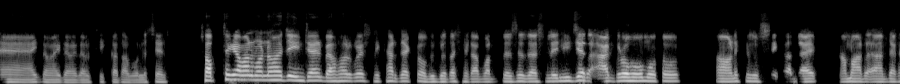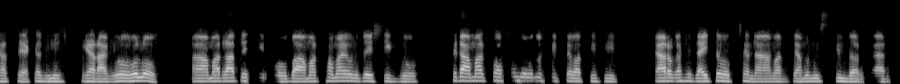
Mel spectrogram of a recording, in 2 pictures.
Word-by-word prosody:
হ্যাঁ, 115 -1 -3
একদম, 110 -1 -7
একদম, 105 -1 -7
একদম 100 0 -8
ঠিক 115 -2 -15
কথা 105 -1 -7
বলেছেন। 105 +3 -7 0.4
সবথেকে 195 +4 +5
আমার 215 0 +6
মনে 205 -1 +4
হয় 205 0 +5
যে - - +8
ইন্টারনেট 180 0 +3
ব্যবহার 160 +1 +2
করে 170 0 +1
শেখার 150 +2 -3
যে - - -1
একটা 155 - -8
অভিজ্ঞতা 130 +1 -3
সেটা 125 -1 -3
বাড়তেছে 130 +2 -3
যে - - +2
আসলে 145 +2 -1
নিজের 175 +1 +4 0.2
আগ্রহ 165 +3 +5 0.2
মত 155 -1 +1 0.6
আ - - -3
অনেক 145 +1 -1
কিছু 145 -2 -2
শেখা - - -7
যায়। 130 +1 +3 0.3
আমার 135 0 +1
আ - - +1
দেখাচ্ছে 135 +1 -3
একটা 145 +3 -5
জিনিস 140 0 0 0.2
শেখার 140 -1 +1
আগ্রহ 150 +4 +1
হলো, 165 0 +5 0.5
আ - - -2
আমার 150 +1 +1
রাতে 155 +2 +1
শিখব 150 -2 -20 0.2
বা 140 - +5
আমার 145 0 -1
সময় 160 0 +1
অনুযায়ী 150 -1 0
শিখবো। 135 -2 -5 0.4
সেটা 180 0 +4
আমার 170 0 +1
পছন্দ 175 +1 -5
মতো 165 0 -5
শিখতে 155 -1 -8
পারতেছি। 145 0 -5 0.5
কারো 155 +1 +6
কাছে 155 +1 -2
যাইতে 145 +3 +3
হচ্ছে 150 +2 -5
না। - - +2
আমার 135 0 -3
যেমন 140 +1 -1
স্কিল 150 -2 -3
দরকার 130 0 -4
145 Hz, 210 wpm, -21 LUFS, 130-160 Hz, 0.6 s, যে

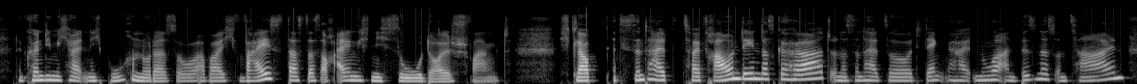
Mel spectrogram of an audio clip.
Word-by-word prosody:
dann 170 - -7
können 195 +3 +3
die 200 - +3
mich 195 0 0
halt 175 -3 0
nicht 170 0 -3
buchen 180 +1 -1
oder 150 -1 0
so. 155 - -9
Aber 160 -1 -2
ich 160 +1 -8
weiß, 215 +12 +2
dass 190 -1 0
das 175 -1 -3
auch - - -1
eigentlich 185 -1 0
nicht 165 -1 0
so 155 -3 +1
doll 135 0 -1
schwankt. 70 - -8 0.5
Ich - - -12
glaube 170 0 +6 0.2
die - - -14
sind 210 +3 0
halt 200 0 +3
2 185 -1 +1
Frauen, 190 +9 +5
denen 260 0 +5
das 245 -1 0
gehört 240 +4 +3
und 180 - -6
das 170 0 -4
sind 185 -1 -5
halt 180 -1 -4
so 175 -1 -3
die 170 - -17
denken 185 0 -5
halt 180 -1 -6
nur 200 +3 -1
an 180 -2 -6
Business 230 +4 -4
und 170 0 -9
Zahlen 190 - -2
180 Hz, 225 wpm, -23 LUFS, 170-205 Hz, 0.5 s, glaube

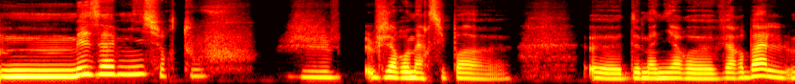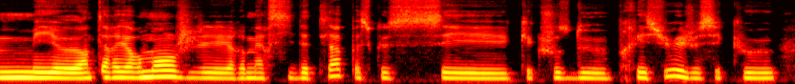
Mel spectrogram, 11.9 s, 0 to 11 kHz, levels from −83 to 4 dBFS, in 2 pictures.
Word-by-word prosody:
Mmh, 215 0 +8
mes 275 +5 +5
amis 285 0 +3
surtout. 235 -3 -6 0.6
Je 195 -2 -6 0.3
je 185 +2 -2
les 195 - +6
remercie 180 -2 +1
pas, 165 -3 -3
heu 150 +2 -19 0.6
heu, - - 0
de 170 +2 -3
manière, 170 0 +1
heu, 155 -1 +1
verbale 180 +5 +2
mais 180 -1 +3
heu, 165 -1 +3
intérieurement, 185 +3 +1
je 175 -2 -9
les 170 -1 -4
remercie 165 +1 -8
d'être 165 0 -9
là 225 +1 -4
parce 170 -6 -10
que 170 - -11
c'est 160 -1 -6
quelque - - -13
chose 175 -2 -9
de 165 -1 -6
précieux 175 +7 -7
et 205 - -1
je 170 - -8
sais 160 - -7
que 165 0 -8
175 Hz, 170 wpm, -18 LUFS, 165-205 Hz, 0.6 s, Mmh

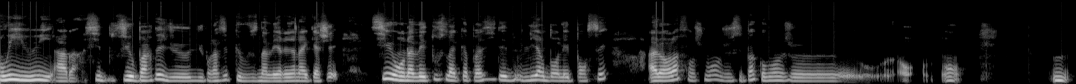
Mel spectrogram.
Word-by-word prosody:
Oui, 205 0 +8
oui, 200 -3 +5
ah 155 -1 +1
bah, 150 -1 -6
si 200 -3 -2
si 195 +1 -2
vous 190 - +8
partez 190 +5 +2
de 170 -1 -1
du 170 0 -6
principe 175 +5 -4
que 190 - -3
vous 160 -2 -5
n'avez 155 -1 +1
rien 165 +1 +1
à 160 - +1
cacher, 165 - -1 0.3
si 260 -2 +3
on 190 -2 +6
avait 180 0 +5
tous 225 +2 -8
la 185 -2 +3
capacité 195 +3 -1
de 200 - -5
lire 200 +1 +1
dans 175 -2 -2
les 165 -1 -3
pensées, 165 +10 -5 0.4
alors 170 +2 +4
là, 215 - +5
franchement, 205 +3 -10
je 165 -3 -9
sais 170 - -9
pas 210 +2 -4
comment 180 -2 -3
je 175 -2 -5 1.0
on - - -6 0.3
on - - -5 0.9
mmh, 190 - +3
180 Hz, 215 wpm, -22 LUFS, 170-205 Hz, 1.0 s, Oui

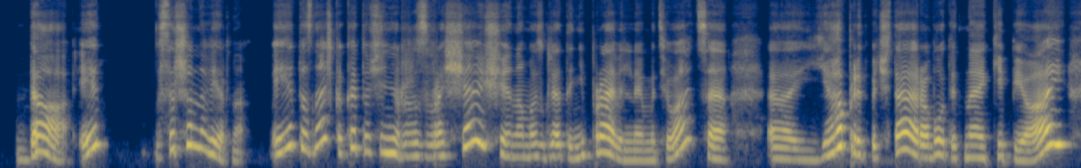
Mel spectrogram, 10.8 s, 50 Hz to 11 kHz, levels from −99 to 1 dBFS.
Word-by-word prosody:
Да, 165 - +1
эт 395 +2 +1 0.5
совершенно 330 - -1
верно. 245 -4 -4 0.2
И 250 - -1
это, 360 +3 -1
знаешь, 420 - -2
какая-то 315 +4 -4
очень 275 -2 -1
развращающая, 220 - 0
на 200 0 -8
мой 200 +1 -6
взгляд, 205 0 -4
и 180 - -6
неправильная 210 - 0
мотивация. 175 - -2 0.4
Э, 175 -1 -2
я 165 - +3
предпочитаю 255 - +2
работать 200 -1 0
на 195 -1 -1
KPI 205 - +4
225 Hz, 120 wpm, -23 LUFS, 195-320 Hz, 0.5 s, KPI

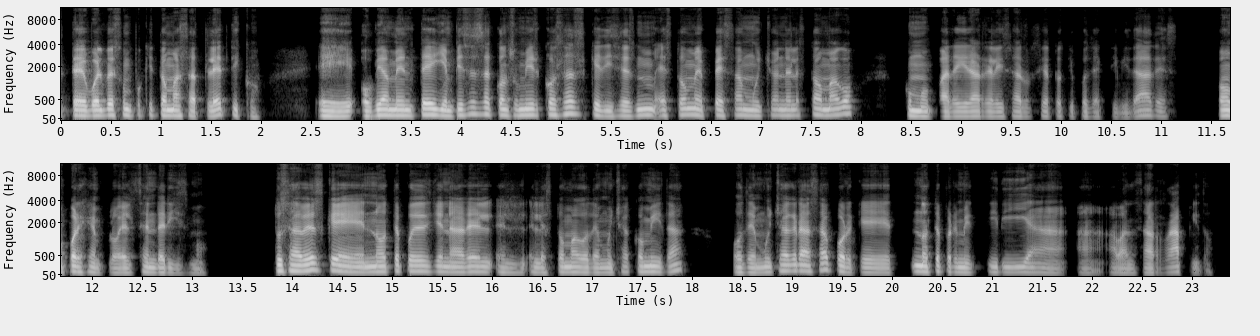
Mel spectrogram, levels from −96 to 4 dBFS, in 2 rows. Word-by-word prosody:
eh, - - -18
te 115 -1 +9
vuelves 115 +2 +5
un 125 - +2
poquito 120 +1 -1
más 115 -1 +3
atlético. - - 0 0.6
Eh, 105 -1 +3
obviamente, 120 +3 +5
y 120 -2 +4
empiezas 125 +6 0
a 140 - +3
consumir 125 0 +1
cosas 145 +3 0
que 125 - 0
dices, 110 +1 -2
mm, 125 +1 +2
esto 120 +3 -3
me 130 -3 +2
pesa 120 +1 -2
mucho 115 -1 -3
en 120 -1 -2
el 120 0 -1
estómago, 130 +5 -1 0.4
como 105 -2 0
para 100 -1 -1
ir 100 0 0
a 105 - +1
realizar 95 -1 -6
cierto - - -11
tipo - - -15
de - - -16
actividades, 100 +4 -9 0.4
como 115 -2 +1
por 120 - +6
ejemplo, 95 -3 -5
el 95 -1 -1
senderismo. 95 -5 -4 0.6
Tú 130 - +3
sabes 130 +4 +4
que 115 -6 +5
no 115 +1 +2
te 130 - -2
puedes 120 -1 +1
llenar 110 -2 +1
el 110 -1 +1
el 95 -3 -10
el 100 -2 -6
estómago 105 +1 -2
de 95 - -5
mucha 95 +2 -6
comida, 115 +4 -3 0.4
o, 100 - -4
de 100 0 -3
mucha 105 +6 -2
grasa 130 +3 +1
porque 100 -6 -3
no 115 -3 +2
te 120 - -4
permitiría 105 -3 -6
a - - -16
avanzar 90 +1 -7
rápido. - - -5
110 Hz, 160 wpm, -23 LUFS, 100-120 Hz, 0.6 s, te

